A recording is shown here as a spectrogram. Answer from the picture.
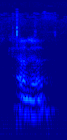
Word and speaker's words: Cennydd: I said it right. Did you all know that's how you say it? Now you know. I didn't quite say it right, though, but I did a little better than I had been.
